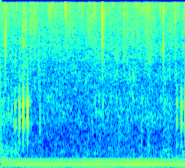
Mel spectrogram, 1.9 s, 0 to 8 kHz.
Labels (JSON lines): {"label": "biophony, damselfish", "recorder": "SoundTrap 500"}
